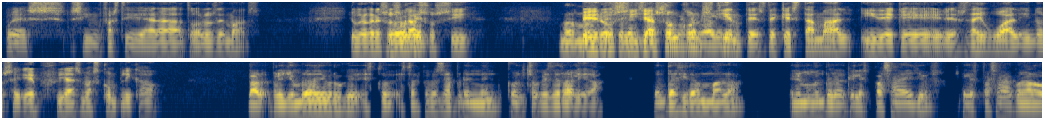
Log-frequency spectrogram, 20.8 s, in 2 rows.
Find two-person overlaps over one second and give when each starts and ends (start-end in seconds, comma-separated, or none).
5.8-7.4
